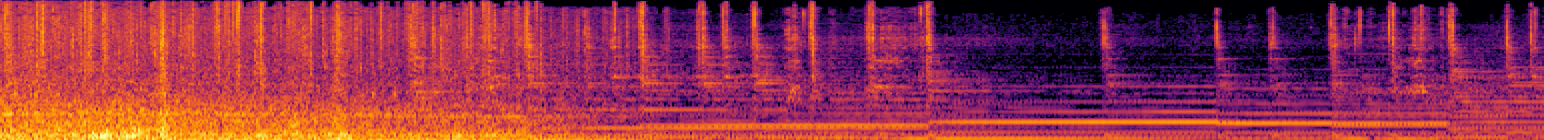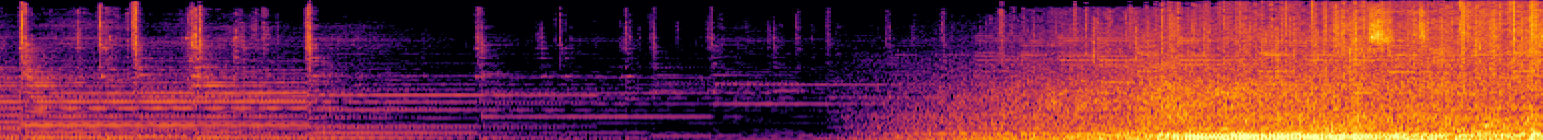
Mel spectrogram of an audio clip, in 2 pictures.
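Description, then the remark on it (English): A car drives through steady rain, following another car away from a casino, with a rushing wash of road and water noise that fades out for a stretch of soft sustained tones before swelling back up loudly. “Now follow that car.”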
